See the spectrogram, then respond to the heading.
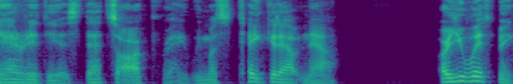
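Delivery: loud, hissing reptilian hunter voice. Voicing a dragonborn urging the party to attack its prey: dragonborn character voice. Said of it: "this dragonborn turns and hisses at you, and it says".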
